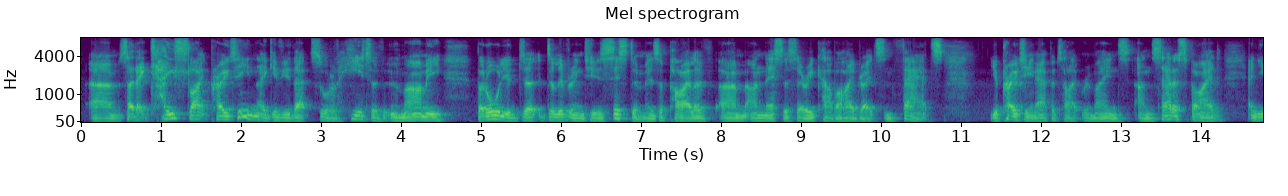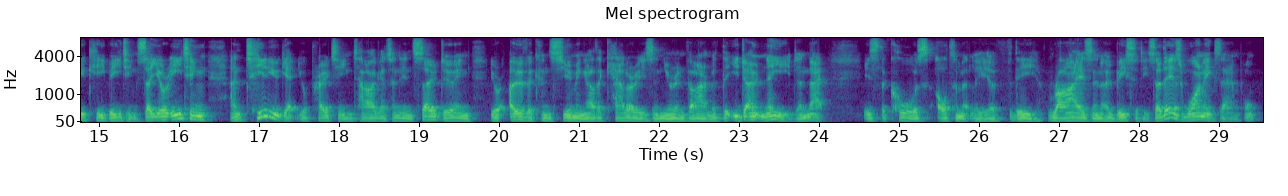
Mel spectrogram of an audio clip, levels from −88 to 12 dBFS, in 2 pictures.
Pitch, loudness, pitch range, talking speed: 80 Hz, -18 LUFS, 75-95 Hz, 160 wpm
